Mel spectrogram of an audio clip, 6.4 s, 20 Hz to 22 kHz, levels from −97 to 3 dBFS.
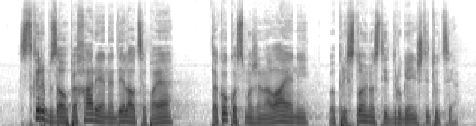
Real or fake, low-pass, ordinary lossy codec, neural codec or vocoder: real; none; none; none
